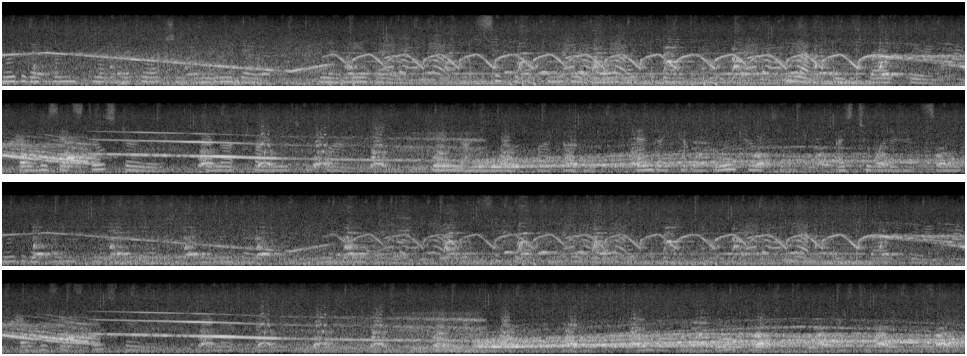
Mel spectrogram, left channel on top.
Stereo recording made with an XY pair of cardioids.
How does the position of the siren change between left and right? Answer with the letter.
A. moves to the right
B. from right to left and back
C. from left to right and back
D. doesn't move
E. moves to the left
A.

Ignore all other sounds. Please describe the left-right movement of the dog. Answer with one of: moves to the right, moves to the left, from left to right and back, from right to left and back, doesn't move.
from right to left and back.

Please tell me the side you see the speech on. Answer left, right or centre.
left.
